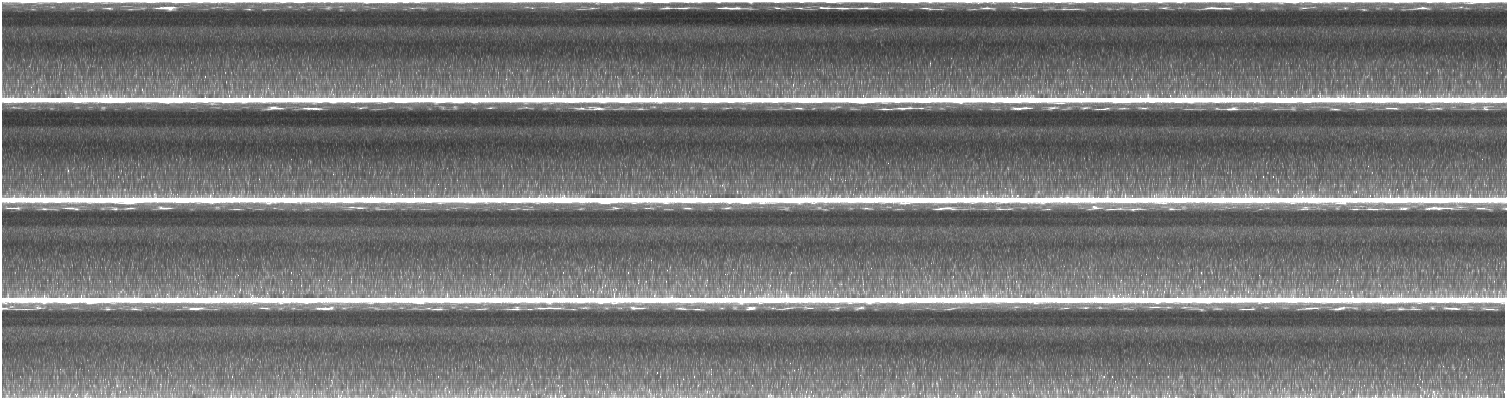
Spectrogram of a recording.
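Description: A small waterfall rushing over rock ledges into a creek: a steady, dense rush of water, loudest in the first half and gradually softer toward the end.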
